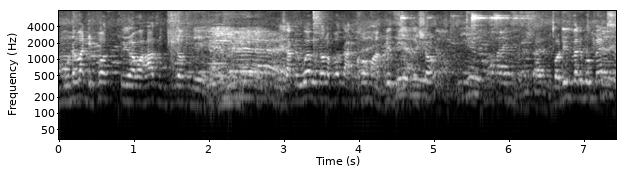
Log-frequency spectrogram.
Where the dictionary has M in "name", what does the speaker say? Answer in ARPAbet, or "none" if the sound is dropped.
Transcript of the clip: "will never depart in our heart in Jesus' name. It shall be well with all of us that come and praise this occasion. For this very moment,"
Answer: none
